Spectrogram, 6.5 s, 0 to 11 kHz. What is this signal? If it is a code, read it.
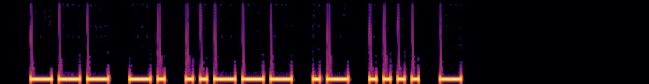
Morse code, heard as a keyed tone, about 17 wpm, 700 Hz. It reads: ON2AHT
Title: DXCC-100 Call Signs - 6 Characters - 17wpm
